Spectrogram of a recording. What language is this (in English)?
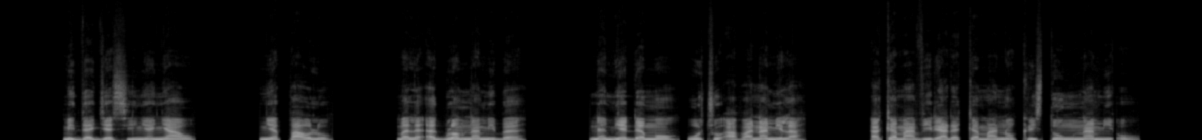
Ewe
